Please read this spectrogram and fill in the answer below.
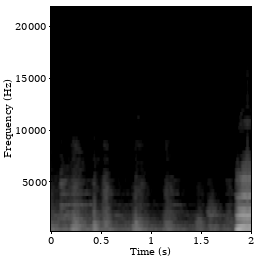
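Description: A train rolling past on the rails as its caboose goes by, with a few faint wheel ticks. The noise fades away over the two seconds, and a man's voice cuts in at the very end.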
